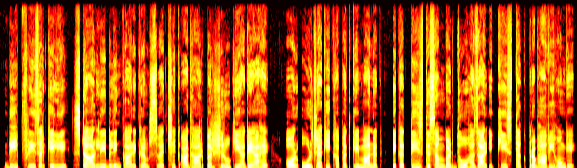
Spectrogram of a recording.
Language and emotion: Hindi, neutral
